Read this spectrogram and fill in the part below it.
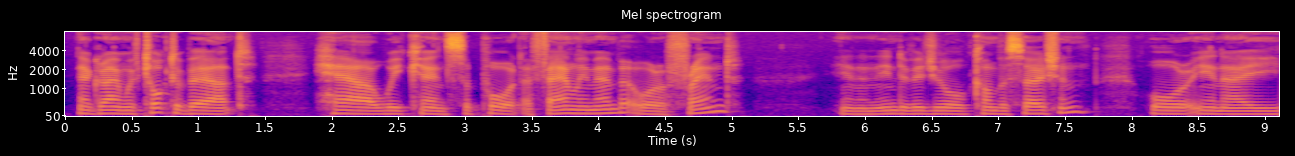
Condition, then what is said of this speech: No condition.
